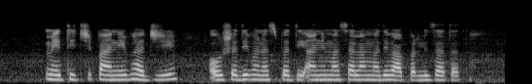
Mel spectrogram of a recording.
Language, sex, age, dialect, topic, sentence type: Marathi, female, 25-30, Varhadi, agriculture, statement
